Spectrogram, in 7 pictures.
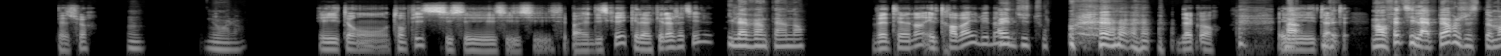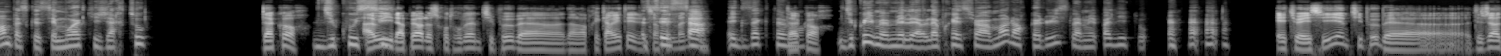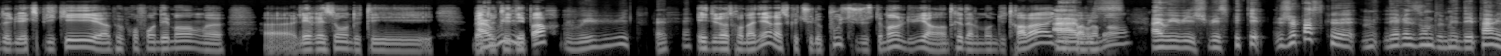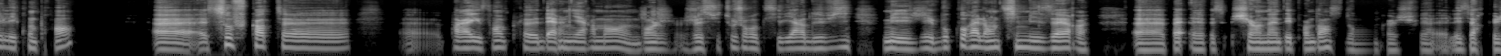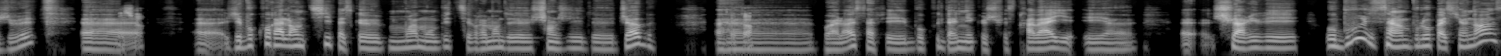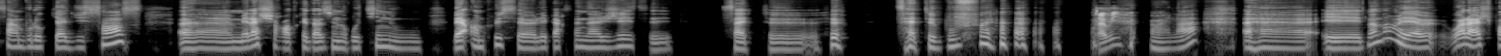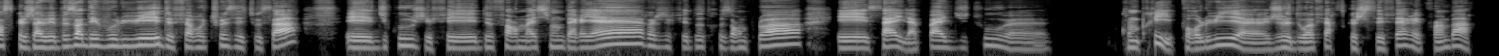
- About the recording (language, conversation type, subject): French, podcast, Qu’est-ce qui te ferait quitter ton travail aujourd’hui ?
- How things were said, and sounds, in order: laugh; tapping; other background noise; chuckle; drawn out: "bah"; drawn out: "Heu"; stressed: "bout"; chuckle; laugh; stressed: "derrière"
